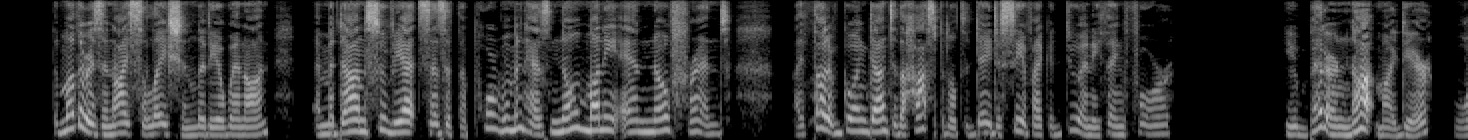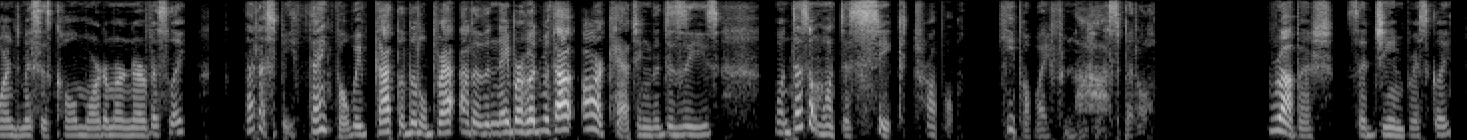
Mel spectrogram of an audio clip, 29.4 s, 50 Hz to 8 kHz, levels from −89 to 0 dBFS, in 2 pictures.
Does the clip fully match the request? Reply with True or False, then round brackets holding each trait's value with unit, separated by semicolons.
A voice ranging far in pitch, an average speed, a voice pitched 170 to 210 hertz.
True (5.9 semitones; 170 wpm; 190 Hz)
